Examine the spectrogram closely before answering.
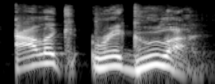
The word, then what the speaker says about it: Regula: that even better mhm Alec regula emphasis on goo goo regula all right what do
